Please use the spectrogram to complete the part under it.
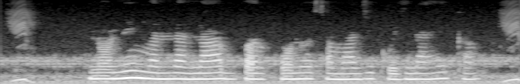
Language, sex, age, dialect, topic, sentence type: Chhattisgarhi, female, 25-30, Northern/Bhandar, banking, statement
